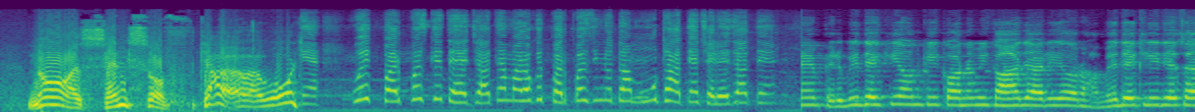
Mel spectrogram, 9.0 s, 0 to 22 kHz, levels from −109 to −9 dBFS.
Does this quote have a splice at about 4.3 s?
no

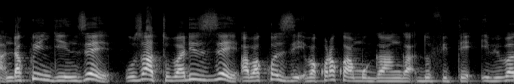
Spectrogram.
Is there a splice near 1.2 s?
no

